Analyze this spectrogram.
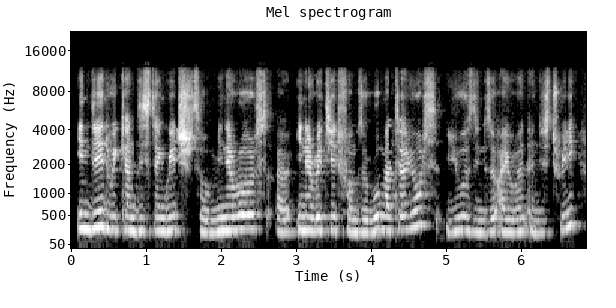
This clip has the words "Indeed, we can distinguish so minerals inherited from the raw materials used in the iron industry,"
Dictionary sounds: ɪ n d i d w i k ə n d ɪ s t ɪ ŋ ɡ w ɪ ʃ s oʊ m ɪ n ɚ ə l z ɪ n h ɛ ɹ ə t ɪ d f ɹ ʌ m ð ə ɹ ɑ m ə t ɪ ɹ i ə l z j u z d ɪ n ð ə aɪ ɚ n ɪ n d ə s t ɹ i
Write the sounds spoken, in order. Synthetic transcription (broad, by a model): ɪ n d i d w i k ə n d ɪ s t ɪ ŋ ɡ w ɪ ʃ s oʊ m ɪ n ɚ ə l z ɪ n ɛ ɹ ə t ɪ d f ɹ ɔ m ð ə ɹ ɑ m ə t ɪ ɹ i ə l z j u z d ɪ n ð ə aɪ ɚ n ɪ n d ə s t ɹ i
